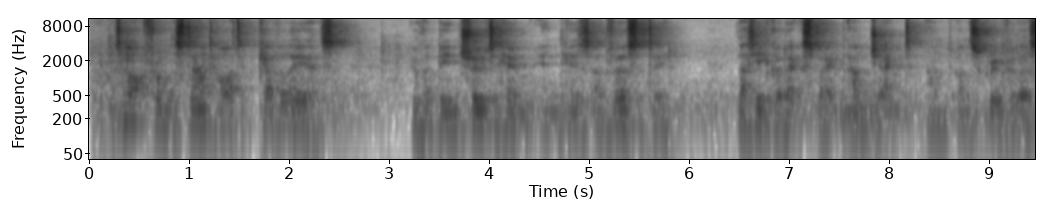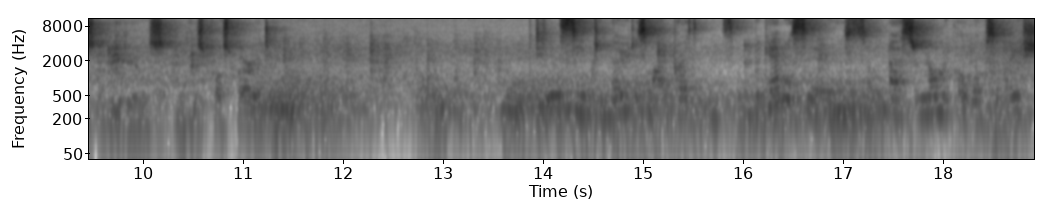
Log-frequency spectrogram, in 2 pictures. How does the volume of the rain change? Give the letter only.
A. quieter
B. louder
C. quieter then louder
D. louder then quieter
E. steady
B.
